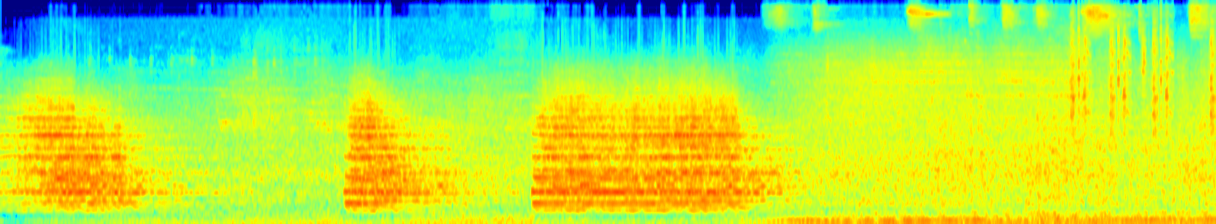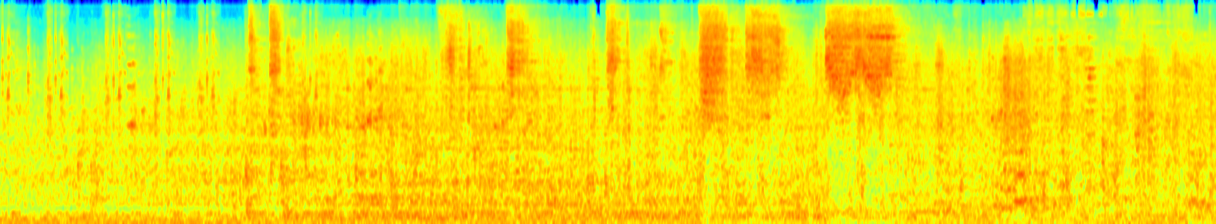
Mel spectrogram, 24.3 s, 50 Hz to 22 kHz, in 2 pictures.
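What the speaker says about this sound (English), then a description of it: "the two locomotives eased their 6 cars out of some trackside forestry" Two CSX EMD diesel locomotives pull six cars past a trackside road, horn blasts sounding first, then a loud, steady rumble of engines and clattering wheels rolling by close at hand.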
